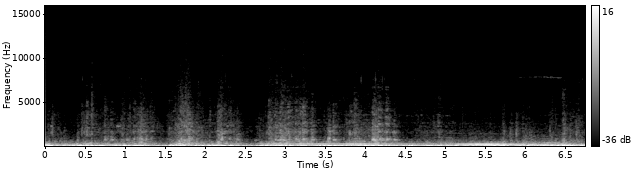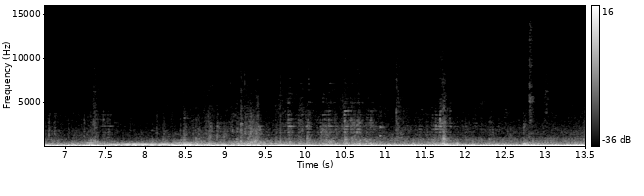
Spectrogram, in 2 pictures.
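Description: A vehicle's engine rumbles low and steady, heard from inside the vehicle.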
